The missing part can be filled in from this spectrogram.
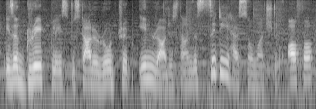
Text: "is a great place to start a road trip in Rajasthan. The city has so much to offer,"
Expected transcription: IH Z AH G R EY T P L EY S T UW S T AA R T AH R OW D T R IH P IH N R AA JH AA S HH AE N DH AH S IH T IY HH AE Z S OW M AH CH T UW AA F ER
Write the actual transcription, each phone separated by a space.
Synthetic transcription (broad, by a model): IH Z AH G R EY T P L EY S T UW S T AA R T AH R OW D T R IH P IH N R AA JH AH S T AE N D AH S IH T IY HH AE Z S OW M AH CH T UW AA F ER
